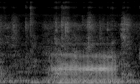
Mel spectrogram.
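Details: Large White sow being dewormed on a farm gives a short, harmonic, moaning grunt of about a second that swells and fades, with steady low background hum.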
